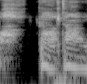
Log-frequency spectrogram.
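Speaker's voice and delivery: really annoyed swearing muttered under the breath. Retelling finding the wallet and cards stolen: imitating an annoyed exclamation. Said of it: "really, really annoyed".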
